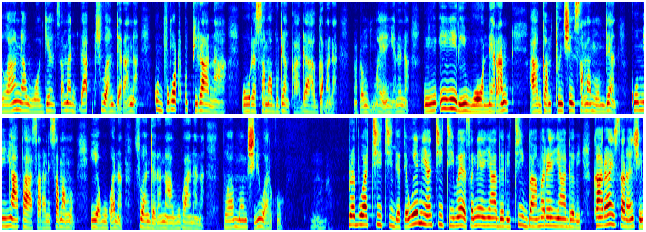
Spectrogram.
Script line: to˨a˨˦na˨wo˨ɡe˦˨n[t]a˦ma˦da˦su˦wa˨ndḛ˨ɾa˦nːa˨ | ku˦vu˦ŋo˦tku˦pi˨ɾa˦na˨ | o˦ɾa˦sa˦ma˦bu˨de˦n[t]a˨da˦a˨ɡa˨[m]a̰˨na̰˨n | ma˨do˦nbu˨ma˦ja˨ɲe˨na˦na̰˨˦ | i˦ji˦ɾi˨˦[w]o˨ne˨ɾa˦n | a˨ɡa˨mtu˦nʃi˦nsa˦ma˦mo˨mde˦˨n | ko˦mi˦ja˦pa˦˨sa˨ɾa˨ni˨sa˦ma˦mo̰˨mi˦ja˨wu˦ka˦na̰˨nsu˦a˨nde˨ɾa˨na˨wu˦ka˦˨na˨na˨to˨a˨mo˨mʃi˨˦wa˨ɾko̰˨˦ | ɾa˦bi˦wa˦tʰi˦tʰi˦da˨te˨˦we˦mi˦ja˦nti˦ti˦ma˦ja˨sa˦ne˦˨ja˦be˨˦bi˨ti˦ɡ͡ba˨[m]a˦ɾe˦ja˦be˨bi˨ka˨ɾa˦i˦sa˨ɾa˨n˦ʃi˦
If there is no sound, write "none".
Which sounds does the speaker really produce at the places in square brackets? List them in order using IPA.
s, k, m, w, m

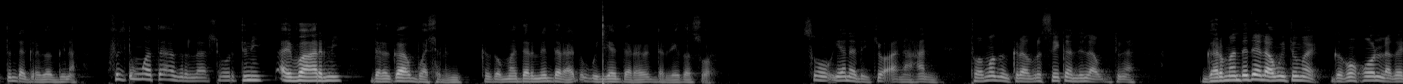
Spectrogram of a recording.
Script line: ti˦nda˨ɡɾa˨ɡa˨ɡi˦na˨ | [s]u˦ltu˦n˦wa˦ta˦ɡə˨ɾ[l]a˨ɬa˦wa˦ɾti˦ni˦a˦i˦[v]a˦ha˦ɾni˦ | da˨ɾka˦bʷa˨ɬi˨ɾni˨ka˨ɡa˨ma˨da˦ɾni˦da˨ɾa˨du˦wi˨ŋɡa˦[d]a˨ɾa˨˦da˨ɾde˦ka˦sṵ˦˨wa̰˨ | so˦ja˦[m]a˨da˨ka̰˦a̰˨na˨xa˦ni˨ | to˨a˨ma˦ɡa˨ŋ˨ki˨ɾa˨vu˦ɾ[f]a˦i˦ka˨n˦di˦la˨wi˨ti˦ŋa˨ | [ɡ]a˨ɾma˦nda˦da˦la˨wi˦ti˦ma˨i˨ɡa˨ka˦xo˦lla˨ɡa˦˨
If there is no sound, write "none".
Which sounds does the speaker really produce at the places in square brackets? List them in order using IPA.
f, l, v, d, n, s, ɡ

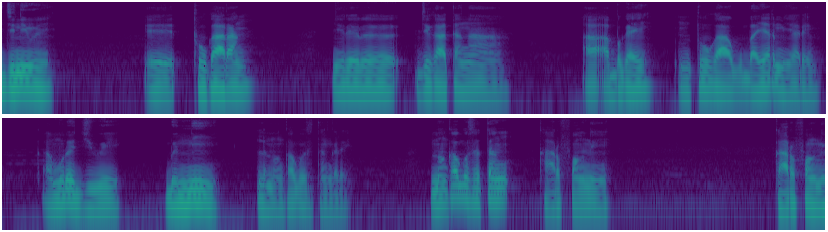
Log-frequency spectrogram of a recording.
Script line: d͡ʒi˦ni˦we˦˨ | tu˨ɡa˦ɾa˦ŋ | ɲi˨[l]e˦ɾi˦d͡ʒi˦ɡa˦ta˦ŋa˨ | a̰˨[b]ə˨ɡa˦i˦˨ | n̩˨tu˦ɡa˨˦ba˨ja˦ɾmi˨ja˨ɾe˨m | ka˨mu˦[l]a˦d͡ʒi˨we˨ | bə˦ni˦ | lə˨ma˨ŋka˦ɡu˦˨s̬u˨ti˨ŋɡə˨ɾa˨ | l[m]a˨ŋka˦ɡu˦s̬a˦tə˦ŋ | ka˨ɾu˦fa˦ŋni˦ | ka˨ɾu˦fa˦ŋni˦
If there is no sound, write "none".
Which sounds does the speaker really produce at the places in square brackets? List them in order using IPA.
ɾ, b, ɾ, m

